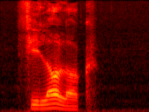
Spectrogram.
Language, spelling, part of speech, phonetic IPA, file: Polish, filolog, noun, [fʲiˈlɔlɔk], Pl-filolog.ogg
